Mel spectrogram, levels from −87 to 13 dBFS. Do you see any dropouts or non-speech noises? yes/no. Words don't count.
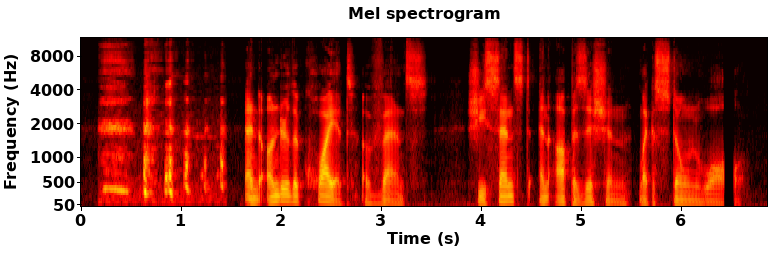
yes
